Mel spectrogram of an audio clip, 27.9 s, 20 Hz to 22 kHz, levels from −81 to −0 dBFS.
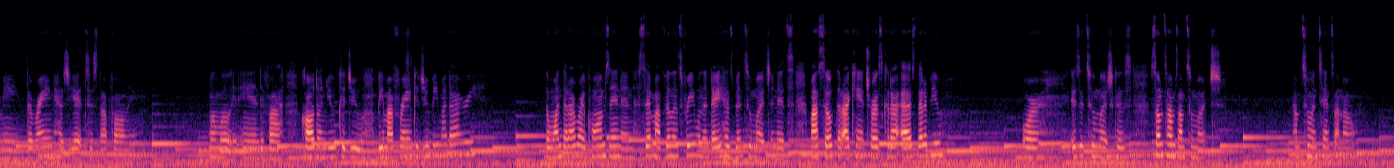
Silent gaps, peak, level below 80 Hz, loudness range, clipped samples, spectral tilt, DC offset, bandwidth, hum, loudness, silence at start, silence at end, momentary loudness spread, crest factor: none; -4 dBFS; -36 dBFS; 5 LU; under 0.1%; -8 dB/octave; under 0.1%; 15.5 kHz; none; -24 LUFS; 0 s; 0 s; 9 LU; 20 dB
